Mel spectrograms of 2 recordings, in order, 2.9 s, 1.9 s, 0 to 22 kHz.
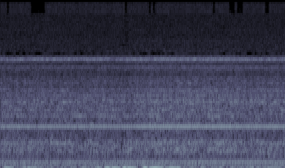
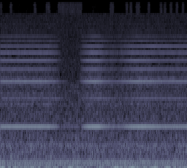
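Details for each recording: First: Eveready Model 32 tube radio, repowered with heaters warm, driving a large speaker (roughly 8 ohms) from a signal generator: steady clear test tone over low hum with a brief chirp of interference from shop computer equipment. Normal audio output. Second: Eveready Model 32 tube radio into a large 8-ohm box speaker: steady test tone comes out harsh, buzzy and clipped because the signal generator input is too strong, overloading the radio.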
